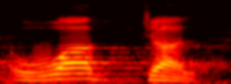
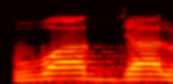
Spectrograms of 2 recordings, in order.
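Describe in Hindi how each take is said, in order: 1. पहले शब्द का अंत क की ध्वनि से होता है। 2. पहले शब्द का अंत ग की ध्वनि से होता है। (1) "इसकी अंतिम ध्वनि कै" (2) "कै है वो गै में बदल जाता है"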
